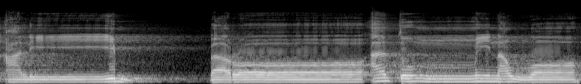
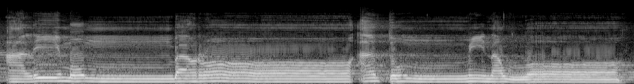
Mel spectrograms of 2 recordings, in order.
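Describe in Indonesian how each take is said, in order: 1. Ada jeda singkat yang memisahkan alim dari bara'atum. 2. Alim tersambung ke bara'atum dengan bunyi m. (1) "boleh dibaca apa saktah" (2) "atau dibaca iklab"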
